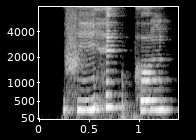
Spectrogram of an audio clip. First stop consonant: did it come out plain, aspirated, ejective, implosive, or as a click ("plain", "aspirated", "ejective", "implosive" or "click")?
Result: plain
